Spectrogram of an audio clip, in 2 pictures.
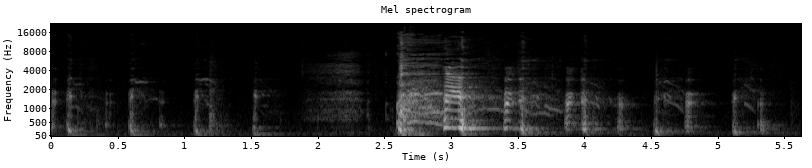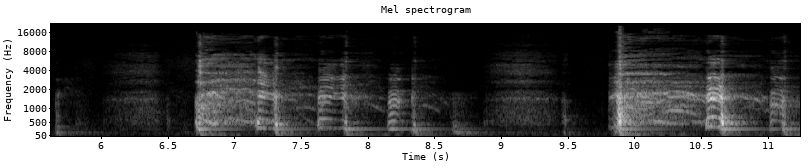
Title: Emergency Cross Dressed Coughing Bathroom Visit!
